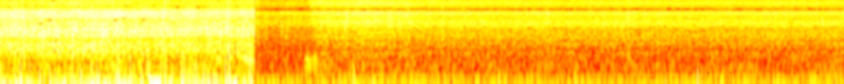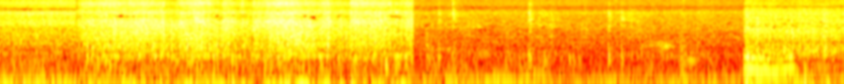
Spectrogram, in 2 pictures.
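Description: Cauliflower florets sizzling as they fry in hot oil in an iron karahi, loudest at first and dropping abruptly after about two and a half seconds to a steadier hiss that swells again midway. A few light clicks in a quieter stretch near the end.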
